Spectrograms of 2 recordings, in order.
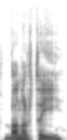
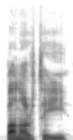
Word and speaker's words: Beannachtaí: and today's topic is Beannachtaí, Bunúsacha, or basic greetings as we'd say in English. Ban R, this is maybe a CH, but before T it can be pronounced quite often as an R.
